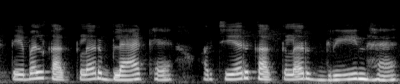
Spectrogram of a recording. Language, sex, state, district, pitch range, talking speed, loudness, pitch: Hindi, female, Jharkhand, Garhwa, 220-250 Hz, 165 wpm, -13 LUFS, 235 Hz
